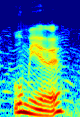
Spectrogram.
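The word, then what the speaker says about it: Umeå: where they played against umio as you taught me it's pronounced think of Romeo Romeo it's a weird reference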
